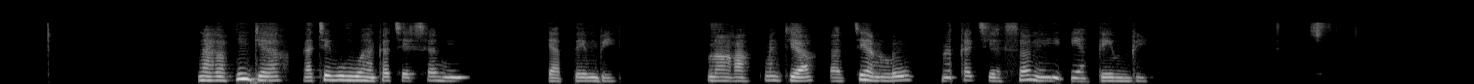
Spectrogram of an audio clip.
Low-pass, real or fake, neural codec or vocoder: 7.2 kHz; fake; codec, 16 kHz, 0.5 kbps, X-Codec, HuBERT features, trained on balanced general audio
